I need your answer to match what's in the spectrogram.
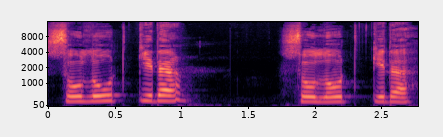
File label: "solotketv", Muscogee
